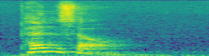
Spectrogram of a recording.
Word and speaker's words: pencil: and then i say now you change the the stressed syllable you say pain zone in portuguese so in english you say pencil and then you get the right pronunciation so remember pencil this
